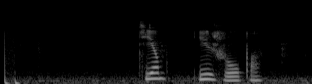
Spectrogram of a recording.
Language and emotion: Russian, neutral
